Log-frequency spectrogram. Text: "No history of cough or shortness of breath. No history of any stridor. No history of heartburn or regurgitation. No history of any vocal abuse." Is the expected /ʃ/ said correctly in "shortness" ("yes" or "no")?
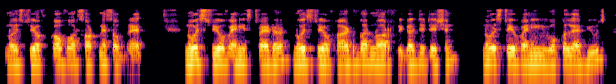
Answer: no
